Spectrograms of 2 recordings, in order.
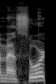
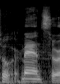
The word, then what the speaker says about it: Mansour: All right, next up, Misha Mansour. Did I say that correctly? Mansour, okay, I put more accent on it.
